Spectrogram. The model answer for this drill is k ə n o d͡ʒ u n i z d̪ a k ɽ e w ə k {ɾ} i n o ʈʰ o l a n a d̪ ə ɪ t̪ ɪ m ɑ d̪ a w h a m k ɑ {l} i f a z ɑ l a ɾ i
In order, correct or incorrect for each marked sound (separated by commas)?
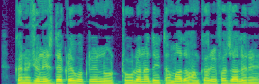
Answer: incorrect, incorrect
